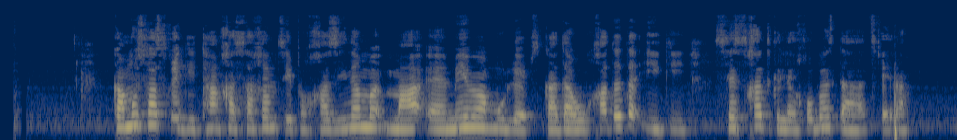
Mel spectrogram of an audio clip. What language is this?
Georgian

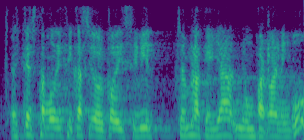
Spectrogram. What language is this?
Catalan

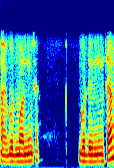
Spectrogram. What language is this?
Urdu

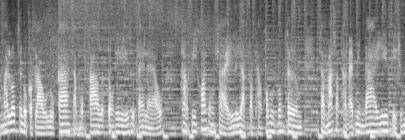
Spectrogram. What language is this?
Thai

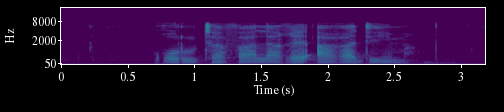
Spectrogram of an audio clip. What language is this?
Northern Sotho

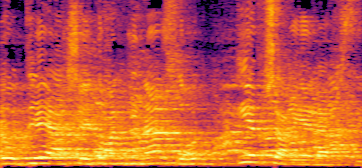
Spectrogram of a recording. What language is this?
Hebrew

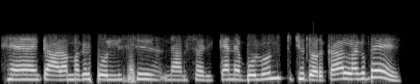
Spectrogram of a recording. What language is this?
Bangla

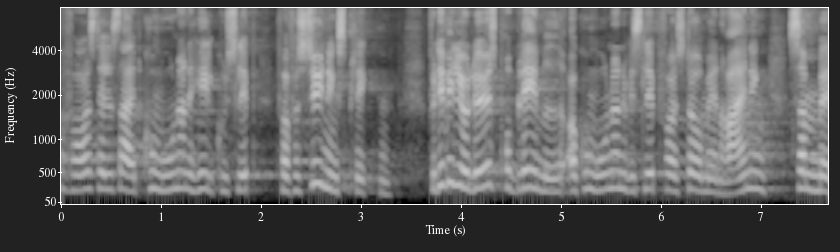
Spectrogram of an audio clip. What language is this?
Danish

